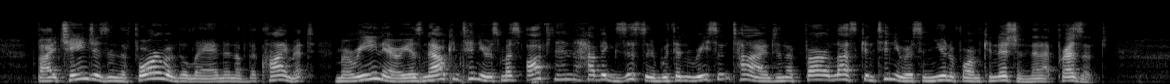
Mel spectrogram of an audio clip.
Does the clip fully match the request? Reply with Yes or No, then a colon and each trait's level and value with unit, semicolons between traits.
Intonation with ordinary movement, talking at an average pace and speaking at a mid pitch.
No: wide, 6.1 semitones; average, 170 wpm; medium, 175 Hz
